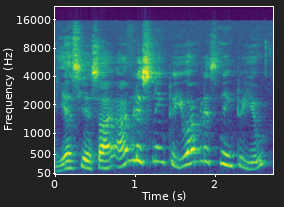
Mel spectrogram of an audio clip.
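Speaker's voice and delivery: mock distracted yes, I'm listening; distracted listener. Imitating a distracted listener brushing someone off. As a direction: pretend to listen while glancing away.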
